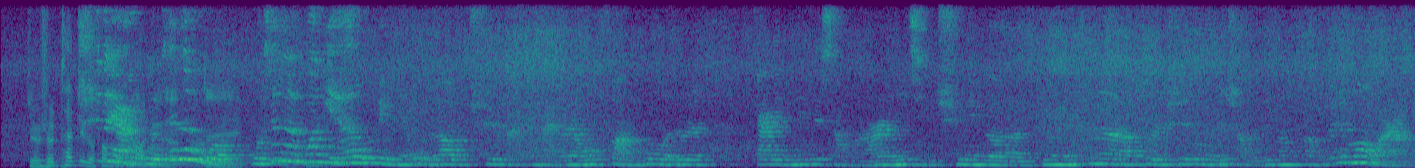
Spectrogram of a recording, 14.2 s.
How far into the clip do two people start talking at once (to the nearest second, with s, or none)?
1 s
